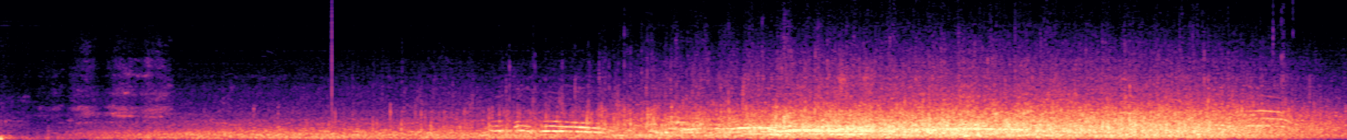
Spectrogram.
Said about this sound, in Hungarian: Napon is tapssal köszönik meg a Szent Péter téren jelenlevő zarándokok Ferenc pápa áldását.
